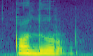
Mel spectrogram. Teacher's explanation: قوف پر ہے فتحہ تو اس فتحہ کو دیکھیں گے تو رو کو ہیوی کریں گے. قدر تو دال پر قلقلہ اور رو ہیوی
